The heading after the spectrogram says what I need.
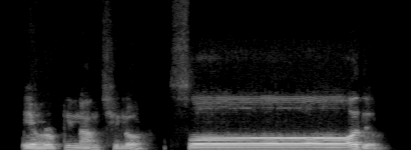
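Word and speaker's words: صاد: ক্লাসে আমরা যে হরফটি পড়েছিলাম সেই হরফটি ছিল সদ। এই হরফটির নাম ছিল সদ। তো এই হরফের উচ্চারণটা কেমন ছিল যেটি আলোচনা হয়েছে সেটি ইংরেজিতে সি এর মতো উচ্চারণ হয়, তবে আওয়াজটা একটু মোটা হয়।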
